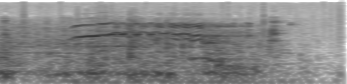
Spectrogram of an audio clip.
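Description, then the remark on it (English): A horse named Silver gives a loud, high whinny that rises and wavers for about a second and a half before trailing off, with faint low rumbling and shuffling underneath. “Well, Silver's ready to go.”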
